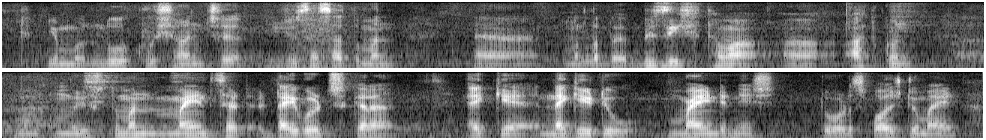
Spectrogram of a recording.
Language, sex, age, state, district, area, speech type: Kashmiri, male, 30-45, Jammu and Kashmir, Baramulla, rural, spontaneous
